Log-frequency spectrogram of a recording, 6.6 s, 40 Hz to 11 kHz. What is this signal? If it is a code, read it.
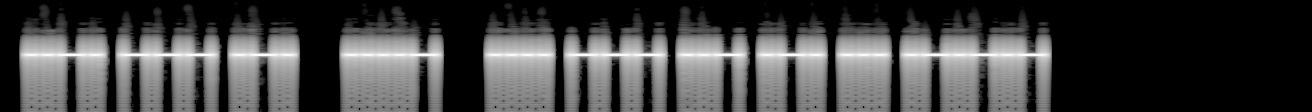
Morse code, heard as a keyed tone, about 30 wpm, 700 Hz. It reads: FOR 4 HOURS.
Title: Additional Easy Phrases 30wpm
